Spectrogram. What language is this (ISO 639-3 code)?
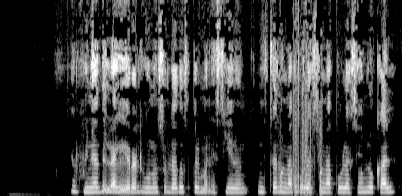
spa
